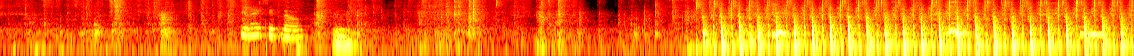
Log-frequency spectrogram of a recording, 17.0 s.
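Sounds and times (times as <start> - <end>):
mechanism clicking rapidly: 10.4 - 17.0.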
